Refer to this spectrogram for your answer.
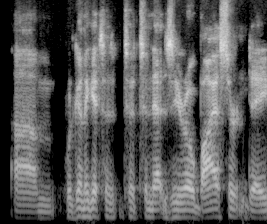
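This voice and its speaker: At a moderate pace, a man with an American accent speaks in an unremarkable speaking voice, fairly low in pitch, over a quiet background. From United States. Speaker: climate investor. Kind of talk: interview.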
